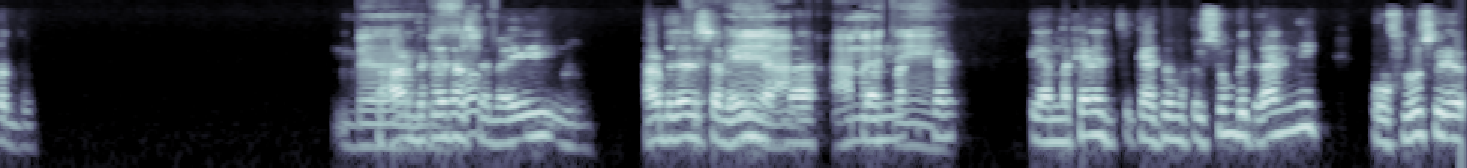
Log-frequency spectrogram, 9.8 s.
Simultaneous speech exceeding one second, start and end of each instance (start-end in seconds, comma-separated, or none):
4.6-6.4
